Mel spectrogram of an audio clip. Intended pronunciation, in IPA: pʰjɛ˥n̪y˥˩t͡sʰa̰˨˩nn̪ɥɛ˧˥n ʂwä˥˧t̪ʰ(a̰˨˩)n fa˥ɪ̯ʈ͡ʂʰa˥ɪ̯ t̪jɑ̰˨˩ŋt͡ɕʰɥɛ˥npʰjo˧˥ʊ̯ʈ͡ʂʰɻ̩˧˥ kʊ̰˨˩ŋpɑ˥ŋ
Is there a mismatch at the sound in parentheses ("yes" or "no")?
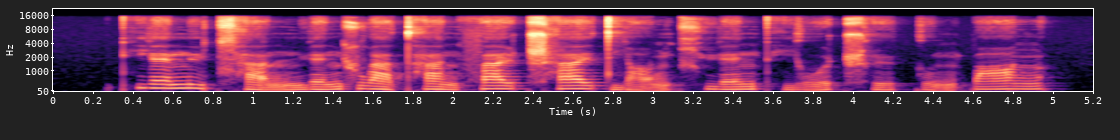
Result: yes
